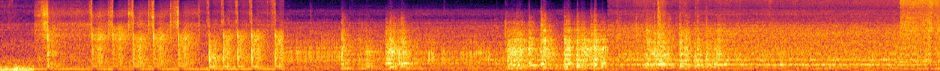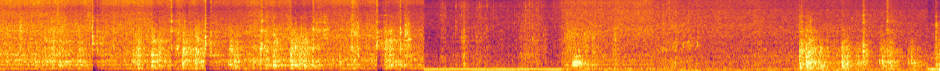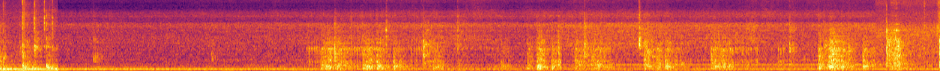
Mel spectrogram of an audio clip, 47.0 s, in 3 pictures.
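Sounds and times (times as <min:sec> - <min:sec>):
steady low hum: 0:00.0 - 0:47.0
onions sizzling in hot oil: 0:10.2 - 0:31.2, 0:37.8 - 0:47.0
spatula scraping and knocking pan: 0:16.0 - 0:22.8.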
